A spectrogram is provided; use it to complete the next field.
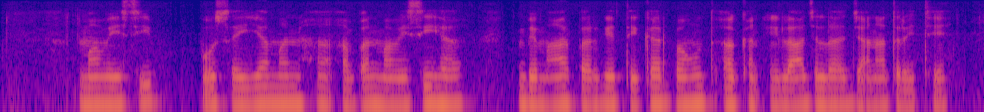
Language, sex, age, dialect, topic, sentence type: Chhattisgarhi, male, 18-24, Western/Budati/Khatahi, agriculture, statement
